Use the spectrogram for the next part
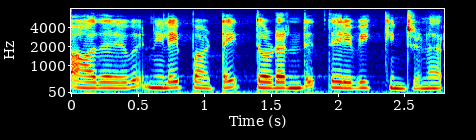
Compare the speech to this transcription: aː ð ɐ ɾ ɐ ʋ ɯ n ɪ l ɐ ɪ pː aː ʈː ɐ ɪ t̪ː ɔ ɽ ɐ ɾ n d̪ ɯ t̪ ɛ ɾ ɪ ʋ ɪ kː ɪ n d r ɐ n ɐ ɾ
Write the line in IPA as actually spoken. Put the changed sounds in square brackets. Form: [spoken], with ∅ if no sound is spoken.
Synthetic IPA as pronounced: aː ð ɐ ɾ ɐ ʋ ɯ n ɪ l ɐ ɪ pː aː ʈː ɐ ɪ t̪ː ɔ ɽ ɐ ɾ n d̪ ɯ t̪ ɛ ɾ ɪ ʋ ɪ kː ɪ n d r ɐ n ɐ ɾ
